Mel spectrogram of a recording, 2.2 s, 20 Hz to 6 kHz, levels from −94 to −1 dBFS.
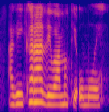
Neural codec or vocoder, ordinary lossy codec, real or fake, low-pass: codec, 16 kHz, 4 kbps, X-Codec, HuBERT features, trained on balanced general audio; MP3, 48 kbps; fake; 5.4 kHz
